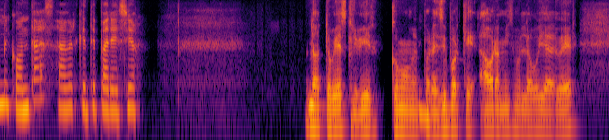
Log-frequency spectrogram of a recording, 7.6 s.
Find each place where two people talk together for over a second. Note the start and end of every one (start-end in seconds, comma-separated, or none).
none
